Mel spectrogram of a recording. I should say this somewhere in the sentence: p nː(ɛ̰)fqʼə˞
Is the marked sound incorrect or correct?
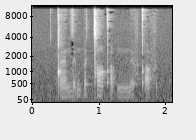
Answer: correct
